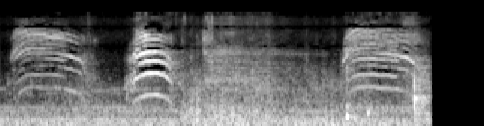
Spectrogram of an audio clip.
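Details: Domestic cat uttering three short, rising-then-falling meows with rich harmonics, the middle one loudest, against low background hum before the sound cuts to silence.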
